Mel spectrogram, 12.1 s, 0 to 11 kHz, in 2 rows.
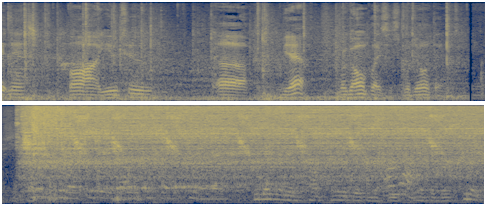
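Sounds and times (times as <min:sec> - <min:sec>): faucet water running into bottle: 0:06.2 - 0:12.0.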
